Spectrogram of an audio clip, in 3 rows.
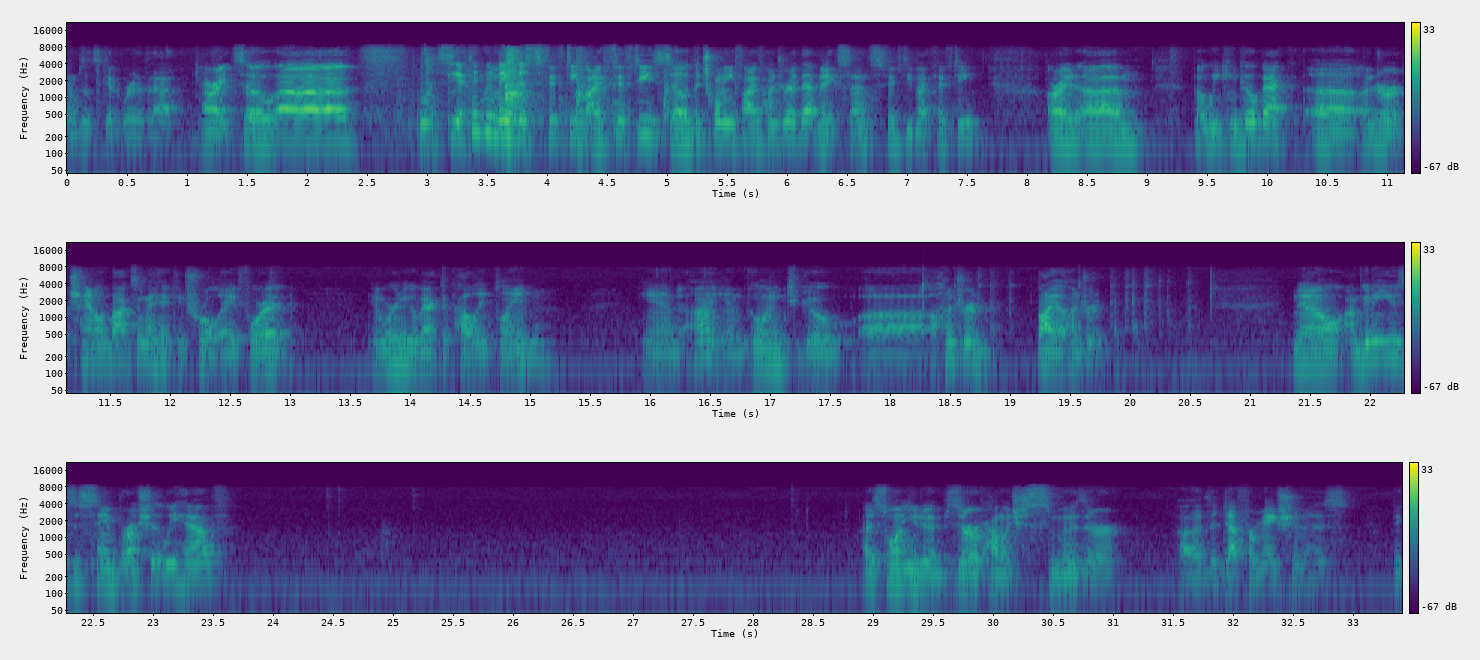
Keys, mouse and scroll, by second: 11.1 ctrl+z, 11.1 typing, 11.7 ctrl+a, 14.5 click, 15.9 click, 16.3-18.7 drag, 18.1-19.9 typing, 19.1 Tab, 20.9 KP_Enter, 21.3 click, 23.1 click, 24.3-29.1 drag, 29.1 scroll up 6, 30.2-33.4 alt+drag.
